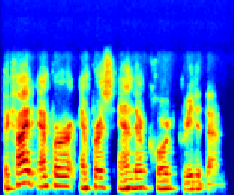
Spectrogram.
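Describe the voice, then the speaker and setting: A man reading a children's picture book aloud as a storyteller, in an expressive manner, over a video call. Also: mid-range voice, unhurried, dull audio. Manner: expressive, acts out sound effects.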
